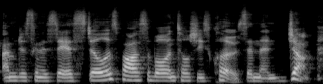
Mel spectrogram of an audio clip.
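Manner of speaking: ordinary delivery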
